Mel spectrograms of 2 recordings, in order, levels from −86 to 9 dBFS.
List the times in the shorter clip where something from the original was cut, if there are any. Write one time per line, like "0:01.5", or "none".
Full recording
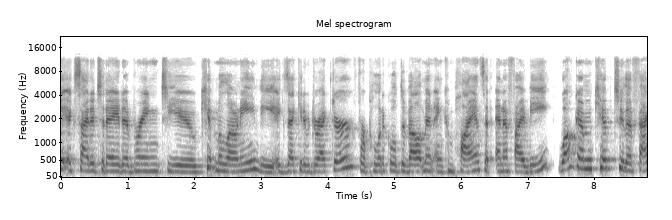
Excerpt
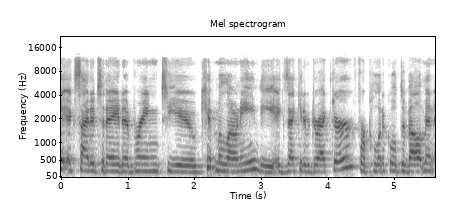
none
